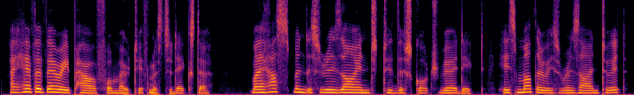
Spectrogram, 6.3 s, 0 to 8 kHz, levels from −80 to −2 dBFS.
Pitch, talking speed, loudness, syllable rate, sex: 210 Hz, 210 wpm, -18 LUFS, 6.2 syllables/s, female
